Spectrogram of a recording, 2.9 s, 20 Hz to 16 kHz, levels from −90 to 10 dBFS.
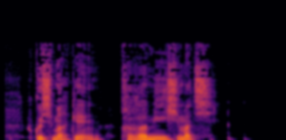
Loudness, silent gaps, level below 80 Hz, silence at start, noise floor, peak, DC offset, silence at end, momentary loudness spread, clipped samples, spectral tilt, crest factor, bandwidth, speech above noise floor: -26 LUFS; none; -64 dBFS; 0.3 s; -72 dBFS; -8 dBFS; under 0.1%; 0.75 s; 12 LU; under 0.1%; -5 dB/octave; 20 dB; 11.5 kHz; 47 dB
